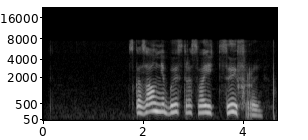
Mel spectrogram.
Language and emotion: Russian, neutral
